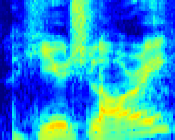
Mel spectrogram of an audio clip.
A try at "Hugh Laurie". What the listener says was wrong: Hugh Laurie, not Huge Laurie.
